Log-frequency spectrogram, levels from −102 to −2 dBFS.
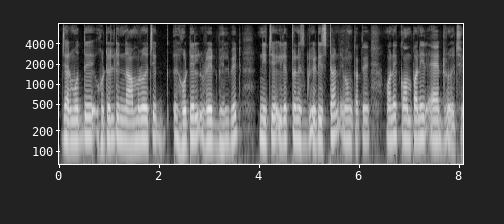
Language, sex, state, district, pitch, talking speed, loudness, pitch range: Bengali, male, West Bengal, North 24 Parganas, 150 Hz, 150 wpm, -23 LUFS, 145-155 Hz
